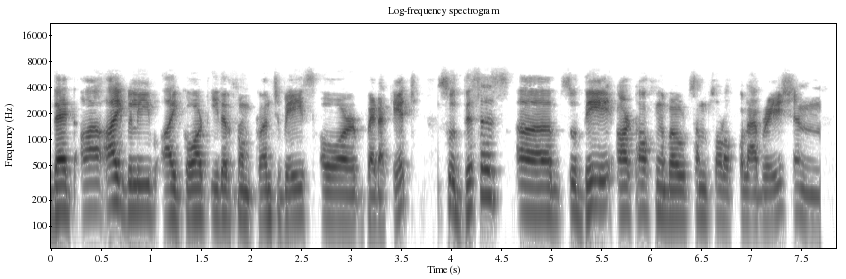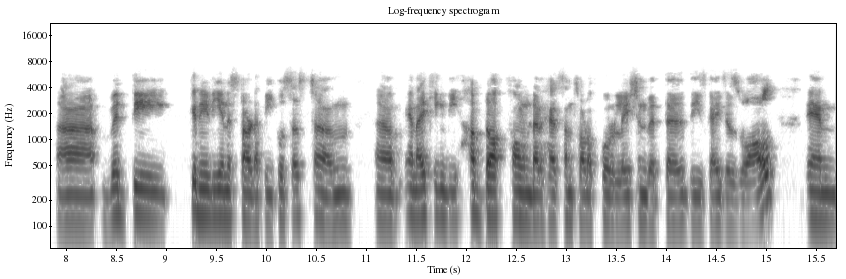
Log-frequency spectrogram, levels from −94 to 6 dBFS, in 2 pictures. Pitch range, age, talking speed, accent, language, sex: 125-155 Hz, 20-39, 185 wpm, Indian, English, male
